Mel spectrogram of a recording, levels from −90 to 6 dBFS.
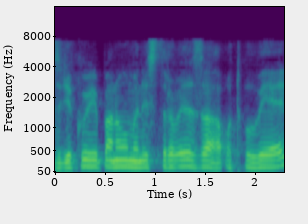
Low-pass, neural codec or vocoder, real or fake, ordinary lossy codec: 7.2 kHz; codec, 16 kHz, 1 kbps, X-Codec, WavLM features, trained on Multilingual LibriSpeech; fake; MP3, 96 kbps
